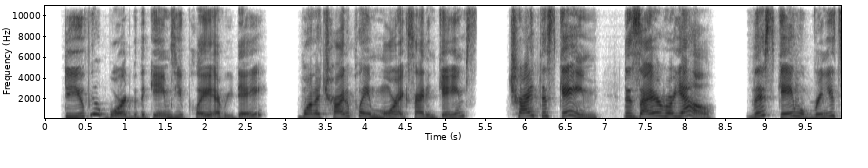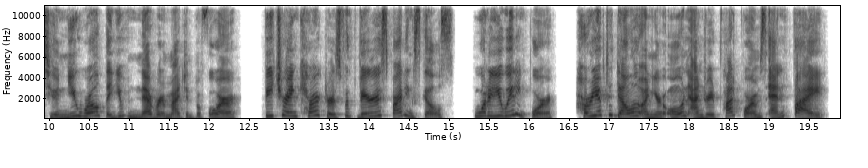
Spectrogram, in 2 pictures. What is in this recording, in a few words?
casual English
